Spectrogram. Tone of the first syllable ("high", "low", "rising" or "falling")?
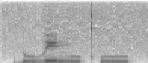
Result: low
